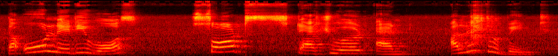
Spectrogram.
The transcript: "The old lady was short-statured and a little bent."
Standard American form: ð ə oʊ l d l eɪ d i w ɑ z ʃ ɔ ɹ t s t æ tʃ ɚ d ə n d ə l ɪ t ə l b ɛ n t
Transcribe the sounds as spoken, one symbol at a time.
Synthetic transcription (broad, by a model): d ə oʊ l d l eɪ d i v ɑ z s ɔ t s t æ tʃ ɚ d ə n d ə l ɪ t ə l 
